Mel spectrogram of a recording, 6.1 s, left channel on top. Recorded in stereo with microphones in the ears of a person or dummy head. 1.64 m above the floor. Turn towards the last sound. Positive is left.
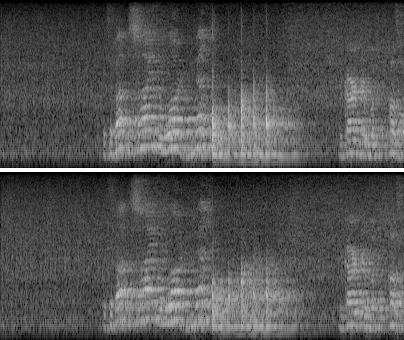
turn(degrees=20)  # may be behind; listen again after turning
